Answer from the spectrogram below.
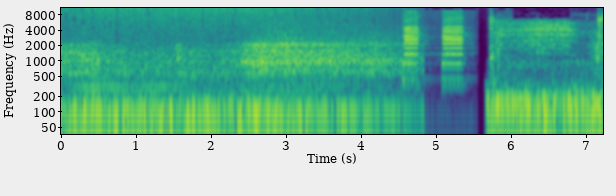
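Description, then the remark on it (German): A bus engine rumbles loudly and steadily as the bus arrives, then two short, blaring horn honks sound in quick succession before the engine noise picks up again. “Und da kommt auch der Bus.”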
